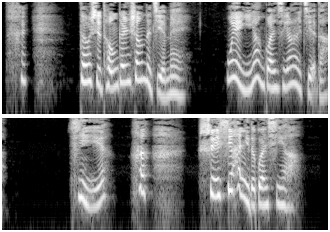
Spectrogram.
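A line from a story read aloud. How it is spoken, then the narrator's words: Slight smile. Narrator (Chinese): 阮明星 微微一笑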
